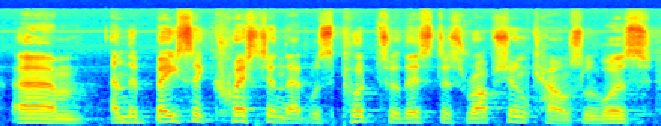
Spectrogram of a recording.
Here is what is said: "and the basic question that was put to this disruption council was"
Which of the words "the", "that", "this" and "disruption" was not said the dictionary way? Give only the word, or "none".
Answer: none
